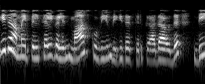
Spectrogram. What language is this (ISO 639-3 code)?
tam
